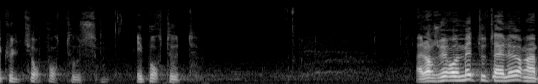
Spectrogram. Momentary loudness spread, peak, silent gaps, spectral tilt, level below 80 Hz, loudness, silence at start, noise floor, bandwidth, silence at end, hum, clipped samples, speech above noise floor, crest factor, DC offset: 22 LU; 0 dBFS; none; -6 dB/octave; -66 dBFS; -18 LUFS; 0 s; -57 dBFS; 14.5 kHz; 0 s; none; under 0.1%; 38 dB; 20 dB; under 0.1%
